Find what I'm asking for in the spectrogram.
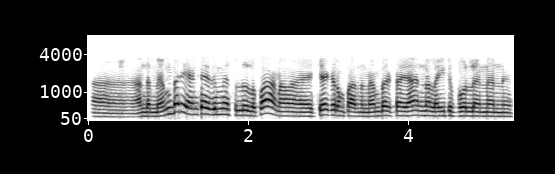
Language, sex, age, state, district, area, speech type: Tamil, male, 30-45, Tamil Nadu, Ariyalur, rural, conversation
